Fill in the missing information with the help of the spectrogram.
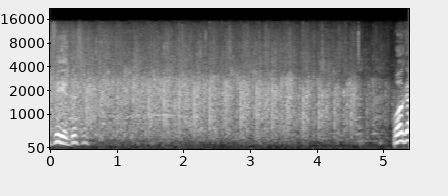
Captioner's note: applause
